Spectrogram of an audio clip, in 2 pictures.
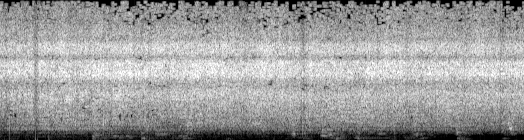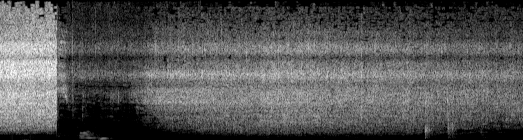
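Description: Boiled brown chickpeas hitting hot oil in a steel kadai, sizzling loudly as they are stirred with a ladle. The sizzle cuts off suddenly near six seconds, and a quieter, steady sizzle of frying returns a second later.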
